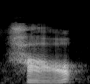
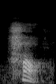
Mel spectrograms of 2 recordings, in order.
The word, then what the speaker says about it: 好: And pay attention in this meaning, we don't pronounce the word as 好 . Instead, we pronounce it as How. It becomes the fourth tone.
